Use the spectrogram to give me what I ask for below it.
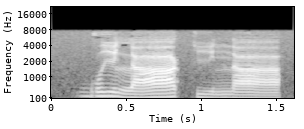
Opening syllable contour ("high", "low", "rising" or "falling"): high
